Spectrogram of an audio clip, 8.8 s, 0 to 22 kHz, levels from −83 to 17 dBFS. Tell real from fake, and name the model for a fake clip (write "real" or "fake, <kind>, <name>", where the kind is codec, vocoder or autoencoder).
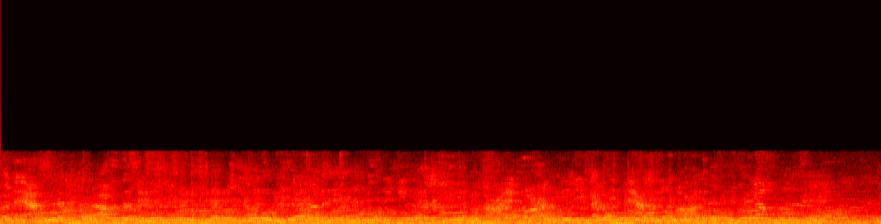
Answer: real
